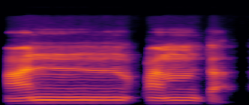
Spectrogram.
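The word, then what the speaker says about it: أَنْعَمْتَ: اس کے بعد انعمتا، تو یہاں بھی انعمتا یعنی نون ساکن کی آواز لمبی کرنے کا جو رول ہے اخفاء کا اور اظہار کا.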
